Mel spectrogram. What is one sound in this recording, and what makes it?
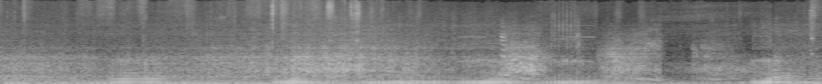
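A car engine hums and revs up and down, heard from inside the car.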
